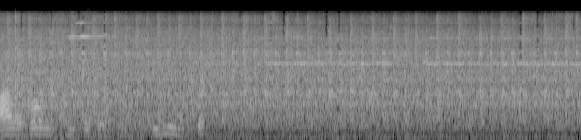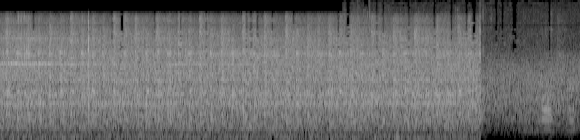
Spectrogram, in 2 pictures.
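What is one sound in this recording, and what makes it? A train rumbles along the tracks as it pulls away.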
